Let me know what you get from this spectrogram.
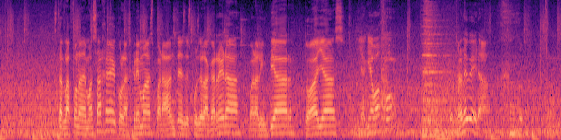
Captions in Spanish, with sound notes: Esta es la zona de masaje con las cremas para antes y después de la carrera, para limpiar, toallas; y aquí abajo otra nevera [ríe].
